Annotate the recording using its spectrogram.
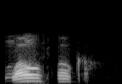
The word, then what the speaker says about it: Wovoka: Wovoka. How do you pronounce that again? I'm sorry. His name. Wovoka.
